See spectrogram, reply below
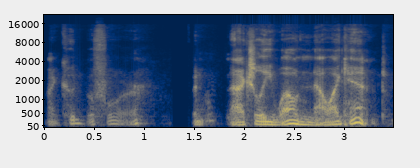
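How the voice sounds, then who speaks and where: Casual podcast guest, husky and creaky. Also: low-pitched, measured pace, dry recording. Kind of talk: casual chat.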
